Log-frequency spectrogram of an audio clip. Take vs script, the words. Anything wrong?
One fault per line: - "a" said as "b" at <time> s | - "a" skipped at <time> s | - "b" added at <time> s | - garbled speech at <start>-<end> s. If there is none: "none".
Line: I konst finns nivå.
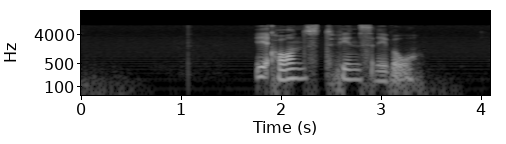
none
